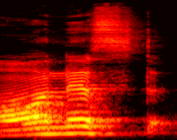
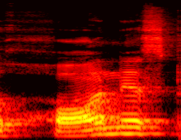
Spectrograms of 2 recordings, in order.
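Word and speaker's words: honest: ವಾಸ್ ಹಿ ಆನ್ ಆನೆಸ್ಟ್ ಮ್ಯಾನ್? ವಾಸ್ ಬಂತು, ಹಿ ಬಂತು, ಆನ್ ಆನೆಸ್ಟ್ ಮ್ಯಾನ್ ಎಜೆಕ್ಟಿವ್ ಹಾಗೂ ನಾಮಪದ ಎರಡೂ ಬಂದಿವೆ. ಆನೆಸ್ಟ್ ಅಂದರೆ ಪ್ರಾಮಾಣಿಕ. ಇದು ಹಾನೆಸ್ಟ್ ಅಲ್ಲ, ಎಚ್ ಅಕ್ಷರವನ್ನು ಉಚ್ಚಾರ ಮಾಡಬಾರ್ದು. ಇದು ಆನೆಸ್ಟ್.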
